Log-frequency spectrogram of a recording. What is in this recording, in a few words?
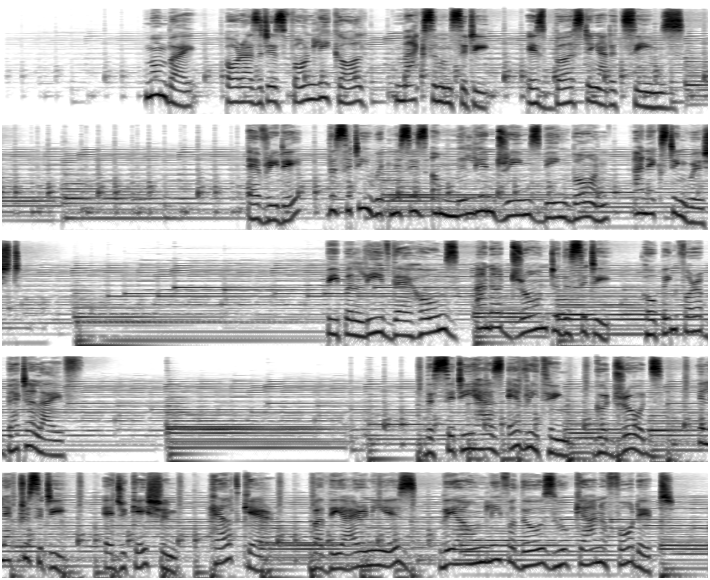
Documentary; PATH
